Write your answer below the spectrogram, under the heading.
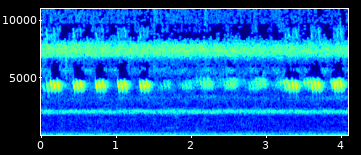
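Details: Cricket on a summer night in Southern Europe giving short pulsed chirps about three times a second, some fainter, against a steady high whine and a low continuous rumble.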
